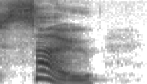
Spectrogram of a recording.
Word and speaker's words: sew: Something so simple, but that I always hear pronounced incorrectly, is the word S-E-W. Meaning to stitch something with a needle and thread. – It looks like it should be pronounced sew. – It does, but the simple fact of the matter is we pronounce it so, just like so.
